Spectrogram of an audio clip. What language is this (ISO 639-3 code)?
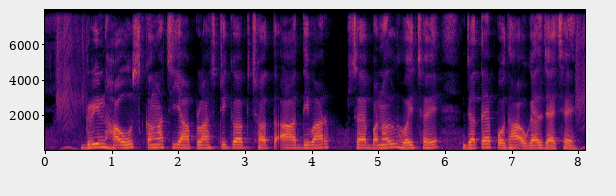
mai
